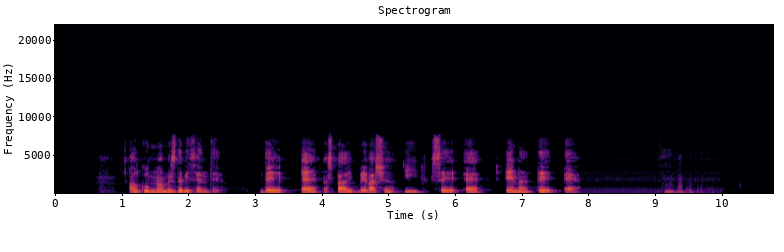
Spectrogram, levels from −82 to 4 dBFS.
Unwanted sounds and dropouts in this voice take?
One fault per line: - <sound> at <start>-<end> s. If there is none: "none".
- laugh at 9.0-9.9 s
